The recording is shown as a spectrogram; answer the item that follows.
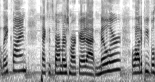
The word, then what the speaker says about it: Mueller: Texas Farmers Market at Miller. A lot of people spell it or pronounce it as Mueller, but it's actually pronounced Miller, but it's spelled Mueller.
